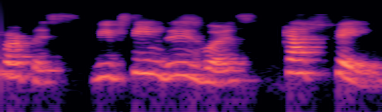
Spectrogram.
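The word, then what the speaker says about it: café: a tool of pronunciation whenever you see an e with a song you have to pronounce it you give a a sound so it is not it is cafe it is saute it is not salt caspe fiance we don't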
